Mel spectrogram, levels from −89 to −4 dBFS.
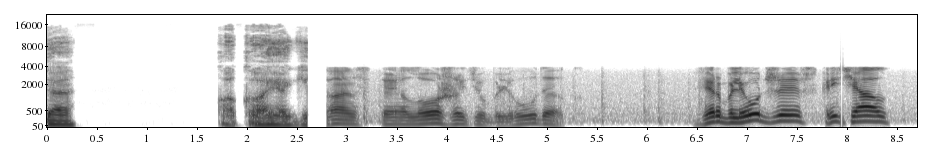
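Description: At 2.60 s the sound cuts out for about 200 ms. It returns dull and boxy, with nothing above 3.8 kHz. It is about 5 dB quieter, with a new noise floor around 30 dB down. The likely cause is an input switched to a poorer device.

At 7.93 s a 24 ms silence opens in continuous sound. This is a gap at a join of encoded pieces. Each piece kept its encoder's start delay and end padding. The codec smears its edges. The sound then resumes where it stopped.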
